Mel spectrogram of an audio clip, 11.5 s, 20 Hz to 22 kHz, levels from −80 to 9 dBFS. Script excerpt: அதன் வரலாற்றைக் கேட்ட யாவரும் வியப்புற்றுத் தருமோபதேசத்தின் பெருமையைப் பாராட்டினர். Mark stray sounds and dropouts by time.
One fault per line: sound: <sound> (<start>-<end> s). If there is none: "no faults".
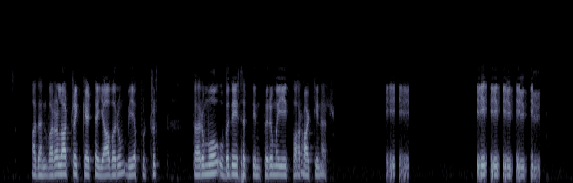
sound: laugh (7.7-8.2 s)
sound: laugh (9.5-10.8 s)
